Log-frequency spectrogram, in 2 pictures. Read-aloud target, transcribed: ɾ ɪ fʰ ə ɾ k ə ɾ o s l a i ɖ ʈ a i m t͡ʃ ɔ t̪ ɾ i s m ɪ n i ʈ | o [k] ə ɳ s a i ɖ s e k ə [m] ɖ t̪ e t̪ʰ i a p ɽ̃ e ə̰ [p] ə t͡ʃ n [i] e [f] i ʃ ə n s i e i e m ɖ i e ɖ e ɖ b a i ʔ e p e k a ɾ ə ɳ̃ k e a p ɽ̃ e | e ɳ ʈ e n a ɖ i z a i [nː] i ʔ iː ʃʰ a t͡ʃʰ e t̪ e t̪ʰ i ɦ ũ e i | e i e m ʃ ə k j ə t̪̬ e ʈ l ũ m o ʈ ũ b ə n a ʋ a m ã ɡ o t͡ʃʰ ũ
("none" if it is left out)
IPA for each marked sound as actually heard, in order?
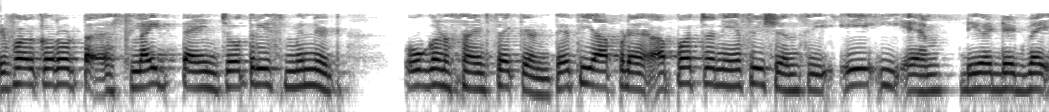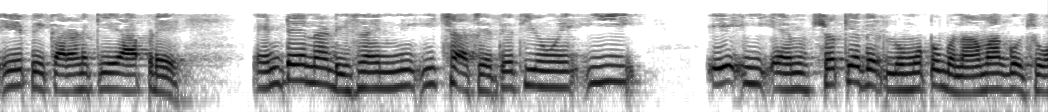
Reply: ɡ, ɳ, p, i, f, nː

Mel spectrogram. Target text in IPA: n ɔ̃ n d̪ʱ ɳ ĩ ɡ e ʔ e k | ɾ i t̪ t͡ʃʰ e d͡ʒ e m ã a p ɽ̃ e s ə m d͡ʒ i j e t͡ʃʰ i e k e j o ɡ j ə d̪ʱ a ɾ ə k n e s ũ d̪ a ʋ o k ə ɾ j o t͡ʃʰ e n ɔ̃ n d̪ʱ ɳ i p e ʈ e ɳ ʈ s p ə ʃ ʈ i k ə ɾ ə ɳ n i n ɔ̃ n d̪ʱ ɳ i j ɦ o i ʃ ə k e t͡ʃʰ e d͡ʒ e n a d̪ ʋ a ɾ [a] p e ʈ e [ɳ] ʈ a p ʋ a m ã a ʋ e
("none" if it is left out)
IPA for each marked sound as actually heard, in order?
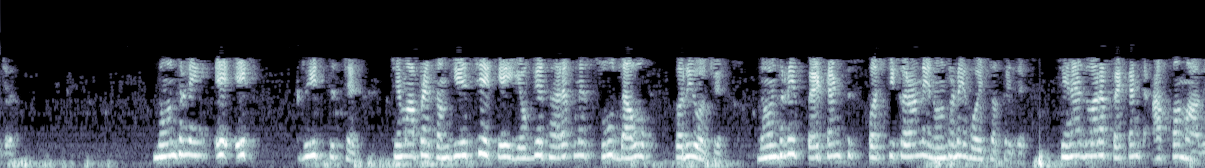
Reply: a, ɳ

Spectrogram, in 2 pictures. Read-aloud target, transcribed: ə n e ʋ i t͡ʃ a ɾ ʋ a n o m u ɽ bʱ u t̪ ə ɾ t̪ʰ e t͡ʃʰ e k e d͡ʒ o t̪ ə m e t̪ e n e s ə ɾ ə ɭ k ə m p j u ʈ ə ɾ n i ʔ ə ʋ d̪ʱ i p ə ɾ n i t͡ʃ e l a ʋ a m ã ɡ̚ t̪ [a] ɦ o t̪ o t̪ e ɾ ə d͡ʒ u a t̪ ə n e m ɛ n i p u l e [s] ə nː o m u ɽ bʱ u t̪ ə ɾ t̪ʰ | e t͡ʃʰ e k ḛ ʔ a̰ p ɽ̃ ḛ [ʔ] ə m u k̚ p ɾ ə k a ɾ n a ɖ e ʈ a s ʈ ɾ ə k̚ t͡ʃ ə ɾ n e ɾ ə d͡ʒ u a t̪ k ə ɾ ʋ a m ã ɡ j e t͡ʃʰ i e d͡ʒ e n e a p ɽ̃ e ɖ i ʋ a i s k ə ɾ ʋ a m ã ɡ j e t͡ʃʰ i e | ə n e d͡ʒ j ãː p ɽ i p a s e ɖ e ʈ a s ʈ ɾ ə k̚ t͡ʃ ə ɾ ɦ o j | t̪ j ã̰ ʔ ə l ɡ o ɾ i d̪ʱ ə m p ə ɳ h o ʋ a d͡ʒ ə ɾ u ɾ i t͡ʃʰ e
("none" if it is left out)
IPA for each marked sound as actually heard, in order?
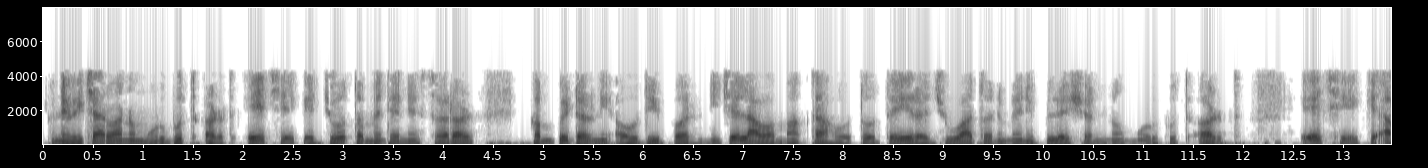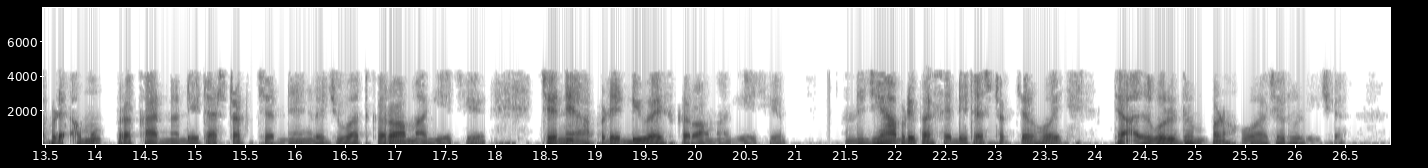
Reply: a, ʃ, ʔ

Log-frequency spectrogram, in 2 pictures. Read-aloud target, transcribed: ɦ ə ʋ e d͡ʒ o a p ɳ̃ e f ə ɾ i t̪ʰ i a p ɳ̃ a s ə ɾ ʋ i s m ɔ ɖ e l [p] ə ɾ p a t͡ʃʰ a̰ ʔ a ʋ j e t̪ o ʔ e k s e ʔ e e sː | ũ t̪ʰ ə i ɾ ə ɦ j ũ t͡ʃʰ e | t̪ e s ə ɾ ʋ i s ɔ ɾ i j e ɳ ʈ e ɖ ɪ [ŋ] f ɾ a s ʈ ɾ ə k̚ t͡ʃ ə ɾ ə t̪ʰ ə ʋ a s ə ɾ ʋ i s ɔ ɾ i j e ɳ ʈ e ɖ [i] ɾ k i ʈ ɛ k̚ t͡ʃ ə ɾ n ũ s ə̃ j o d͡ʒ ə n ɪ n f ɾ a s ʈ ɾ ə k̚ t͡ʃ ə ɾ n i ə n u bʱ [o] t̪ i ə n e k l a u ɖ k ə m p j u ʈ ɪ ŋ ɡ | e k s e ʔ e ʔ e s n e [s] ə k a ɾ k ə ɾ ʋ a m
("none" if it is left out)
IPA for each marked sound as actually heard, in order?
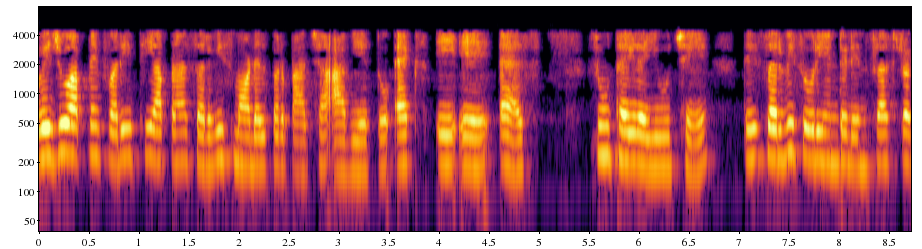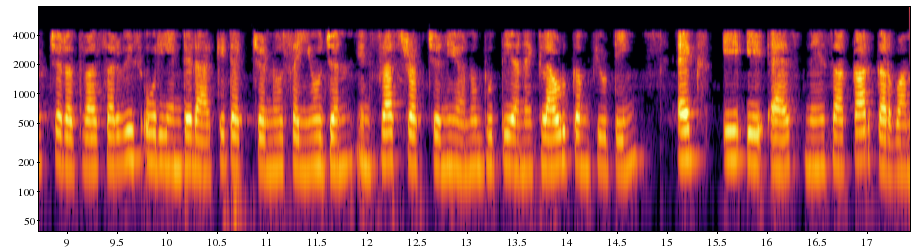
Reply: p, n, a, u, s

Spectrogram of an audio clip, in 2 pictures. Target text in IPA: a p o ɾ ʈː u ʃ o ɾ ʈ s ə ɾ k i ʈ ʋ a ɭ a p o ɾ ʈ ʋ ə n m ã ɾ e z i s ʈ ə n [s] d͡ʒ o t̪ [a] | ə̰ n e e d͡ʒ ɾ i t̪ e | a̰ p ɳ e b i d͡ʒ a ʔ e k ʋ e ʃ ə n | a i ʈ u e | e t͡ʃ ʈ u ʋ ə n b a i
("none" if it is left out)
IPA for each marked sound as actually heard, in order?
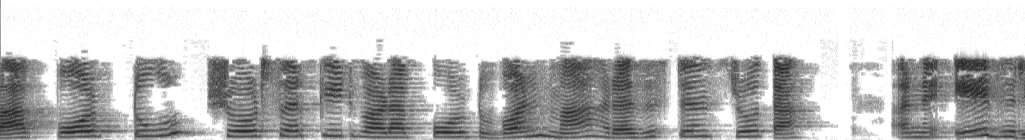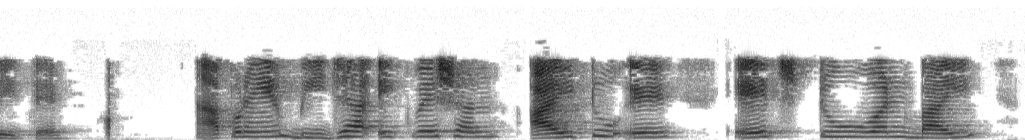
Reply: s, a

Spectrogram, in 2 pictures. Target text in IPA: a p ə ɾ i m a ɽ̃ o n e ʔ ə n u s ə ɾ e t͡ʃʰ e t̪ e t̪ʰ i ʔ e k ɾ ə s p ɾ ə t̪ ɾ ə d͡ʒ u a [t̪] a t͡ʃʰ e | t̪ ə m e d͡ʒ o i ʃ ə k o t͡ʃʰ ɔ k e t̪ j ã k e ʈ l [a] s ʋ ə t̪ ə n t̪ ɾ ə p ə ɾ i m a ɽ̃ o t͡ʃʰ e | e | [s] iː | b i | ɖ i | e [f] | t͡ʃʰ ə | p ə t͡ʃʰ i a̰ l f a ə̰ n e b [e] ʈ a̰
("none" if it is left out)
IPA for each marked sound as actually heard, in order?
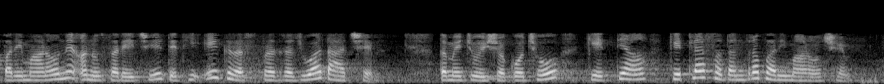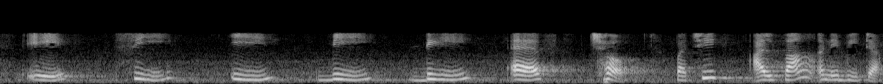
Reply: t̪, a, s, f, i

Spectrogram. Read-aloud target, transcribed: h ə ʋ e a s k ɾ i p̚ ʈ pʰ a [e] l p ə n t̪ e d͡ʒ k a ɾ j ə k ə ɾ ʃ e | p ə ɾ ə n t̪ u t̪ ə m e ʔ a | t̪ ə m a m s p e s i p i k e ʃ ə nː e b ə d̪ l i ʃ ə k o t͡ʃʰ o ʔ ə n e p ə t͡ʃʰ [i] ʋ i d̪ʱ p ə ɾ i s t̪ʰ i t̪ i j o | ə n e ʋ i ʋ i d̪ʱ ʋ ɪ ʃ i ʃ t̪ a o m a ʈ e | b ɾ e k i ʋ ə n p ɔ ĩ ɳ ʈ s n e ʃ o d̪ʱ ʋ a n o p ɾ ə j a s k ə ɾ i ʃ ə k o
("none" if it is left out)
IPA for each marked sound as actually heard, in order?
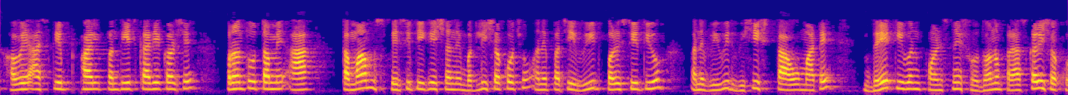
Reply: i, i

